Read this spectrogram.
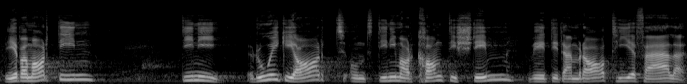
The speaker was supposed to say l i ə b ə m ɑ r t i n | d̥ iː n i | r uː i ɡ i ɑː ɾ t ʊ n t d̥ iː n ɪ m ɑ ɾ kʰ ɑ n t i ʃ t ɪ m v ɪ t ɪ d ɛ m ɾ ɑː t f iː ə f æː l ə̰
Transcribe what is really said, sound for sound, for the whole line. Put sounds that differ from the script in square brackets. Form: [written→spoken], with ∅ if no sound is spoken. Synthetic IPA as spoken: l i ə b ə m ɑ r t i n | d̥ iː n i | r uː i ɡ i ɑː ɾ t ʊ n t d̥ iː n [ɪ→i] m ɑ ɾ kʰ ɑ n t i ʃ t ɪ m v ɪ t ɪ d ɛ m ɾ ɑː t [f→h] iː ə f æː l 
